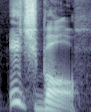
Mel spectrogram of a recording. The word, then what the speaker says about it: IJBOL: But if you want to be more in trend, the new term to replace lmao is ichbol. Sounds very, very ugly, okay? It is spelled as I-J-B-O-L, which means I just burst out laughing. Ichbol.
